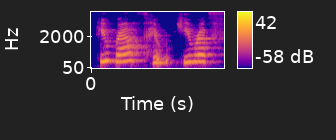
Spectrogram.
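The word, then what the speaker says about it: hiraeth: There's also an old Welsh word, I think it's pronounced Hireth, and that more describes this feeling of home or a lost place.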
